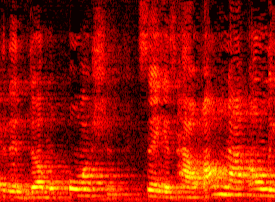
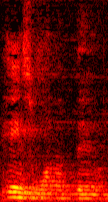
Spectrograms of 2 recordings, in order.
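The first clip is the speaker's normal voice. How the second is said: low, hushed private judgement; thinking to herself; 8 semitones lower, 9 dB quieter than usual. Acted. Woman sizing up the stranger at the well, thinking to herself. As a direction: mutter it low, as a thought kept to yourself. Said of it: "thought to myself".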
